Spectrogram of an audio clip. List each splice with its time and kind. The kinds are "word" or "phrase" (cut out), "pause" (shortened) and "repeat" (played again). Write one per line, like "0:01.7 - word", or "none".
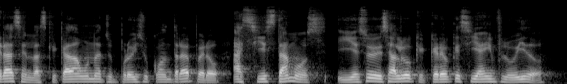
0:01.1 - word
0:02.3 - pause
